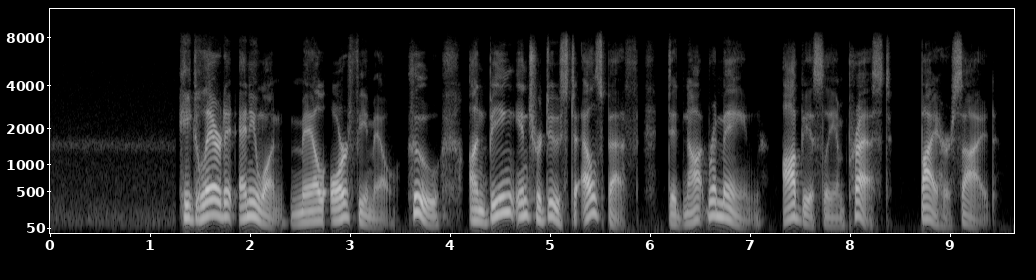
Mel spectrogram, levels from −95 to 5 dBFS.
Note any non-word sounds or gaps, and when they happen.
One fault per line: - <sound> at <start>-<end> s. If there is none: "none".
none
